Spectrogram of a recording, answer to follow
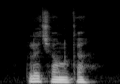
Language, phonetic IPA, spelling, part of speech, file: Polish, [plɛˈt͡ɕɔ̃nka], plecionka, noun, LL-Q809 (pol)-plecionka.wav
